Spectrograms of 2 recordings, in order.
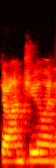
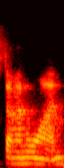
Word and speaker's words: Don Juan: of books right madame bovary um you know don june is the example that and yes it's pronounced jew and i know you know anyone with half a brain knows it's don juan but the pronunciation of it is actually don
